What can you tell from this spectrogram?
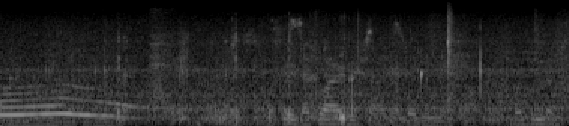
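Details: A spotted hyena gives a drawn-out, hollow long-range contact whoop that swells then slides downward, possibly calling for backup after sensing vultures near lions on a zebra kill in late afternoon, Timbavati; a man speaks after.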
